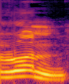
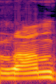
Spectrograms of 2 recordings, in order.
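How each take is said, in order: First: The vowel is a rounded 'o' sound. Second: The vowel is an open, unrounded 'ah' sound. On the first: The speaker calls it right. "র আলিফ দুই জবর রন" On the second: The speaker calls it wrong. "অনেকেই র আলিফ দুই জবর রান পড়ি না"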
